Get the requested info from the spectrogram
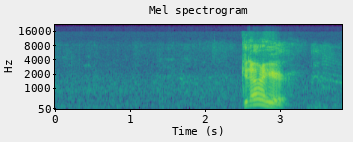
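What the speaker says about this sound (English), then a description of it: "Friggin' seagull right here." A seagull near a fishing spot lets out one loud, harsh squawking call lasting about half a second. A low outdoor murmur runs underneath, with someone speaking briefly in the background.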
